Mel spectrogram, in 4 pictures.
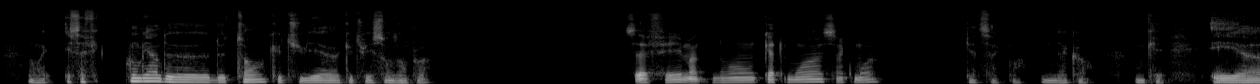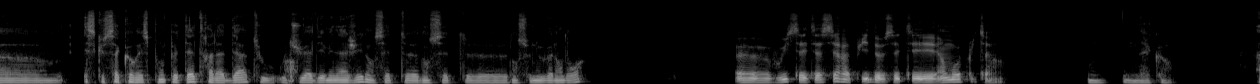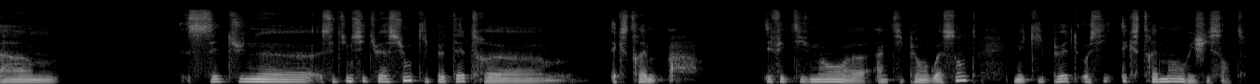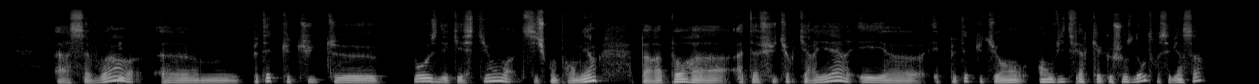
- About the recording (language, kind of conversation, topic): French, advice, Comment rebondir après une perte d’emploi soudaine et repenser sa carrière ?
- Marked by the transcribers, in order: other background noise; sigh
